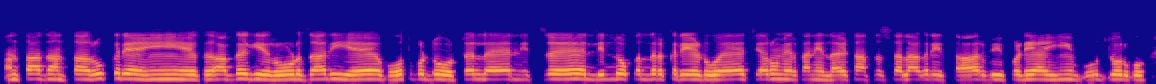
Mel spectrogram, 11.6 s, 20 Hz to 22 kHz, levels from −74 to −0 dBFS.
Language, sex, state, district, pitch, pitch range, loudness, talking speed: Marwari, female, Rajasthan, Nagaur, 190 Hz, 185-195 Hz, -16 LUFS, 175 wpm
